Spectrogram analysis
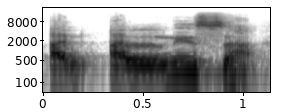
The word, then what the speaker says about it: An-Nisa: Annisa ditulisnya seperti itu. Tapi harusnya dibacanya Annisa karena akan diketawakan ya ikhwah kalau misalkan dia mengatakan surah An-Nisa tidak kemudian dibaca Annisa.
